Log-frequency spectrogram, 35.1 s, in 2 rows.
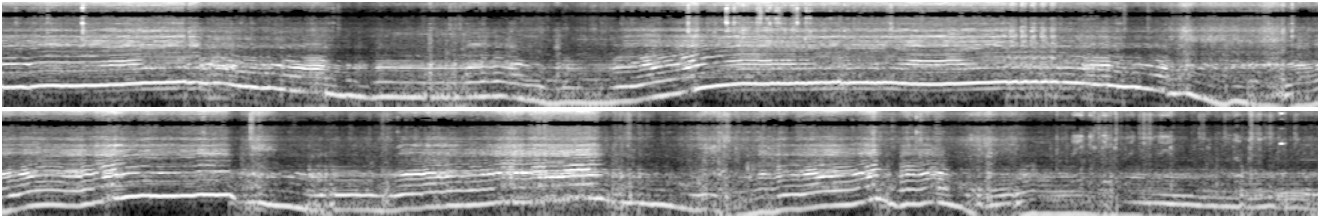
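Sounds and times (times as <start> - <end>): rally car engine revving: 0.0 - 35.0
rumble of tyres on gravel: 4.0 - 12.0, 13.4 - 18.1, 25.6 - 28.4, 29.4 - 35.0.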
